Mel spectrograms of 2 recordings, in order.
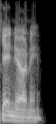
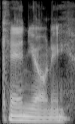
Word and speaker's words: Cagnoni: So, we've we've all watched some tape on Luca Canon. Um and uh you just don't pronounce the G. It's just Canon, I think.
